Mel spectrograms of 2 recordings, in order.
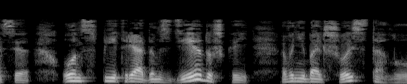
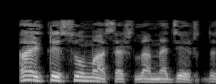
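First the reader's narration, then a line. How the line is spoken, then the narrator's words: Reproachful question. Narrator (Russian): спрашивает он, укоризненно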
